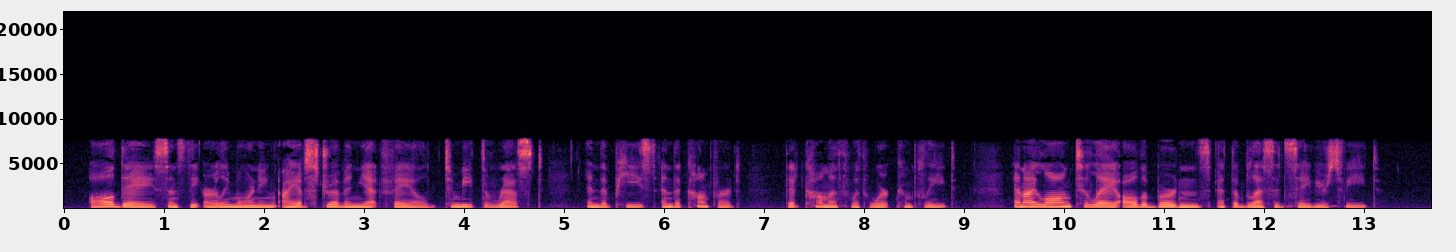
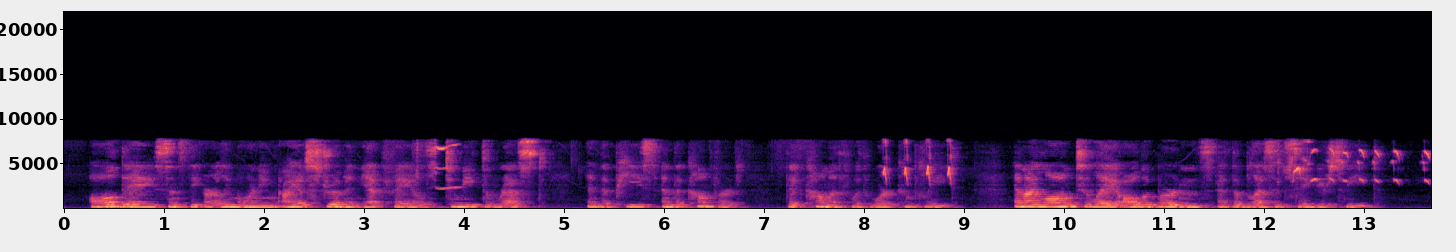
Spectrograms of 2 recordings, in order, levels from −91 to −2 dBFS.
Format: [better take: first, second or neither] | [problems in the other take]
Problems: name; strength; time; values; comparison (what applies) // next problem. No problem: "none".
first | background sound (Chirp, tweet); 12 dB below the speech // room echo; dies away in 0.3 s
